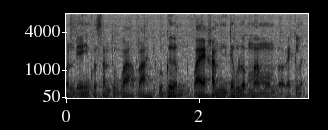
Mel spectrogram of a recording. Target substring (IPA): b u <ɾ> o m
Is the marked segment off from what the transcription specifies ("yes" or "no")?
yes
